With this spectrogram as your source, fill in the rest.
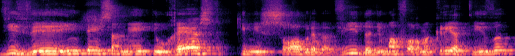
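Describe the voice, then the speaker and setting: Fairly slow in pace, a man speaks at a high pitch. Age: 70s. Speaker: entrepreneur. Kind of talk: panel discussion.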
